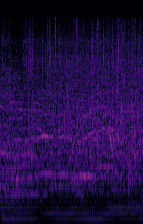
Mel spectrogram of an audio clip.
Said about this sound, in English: Oh, if I was John Gray, you'd be giving me a bigger hand clap than that.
